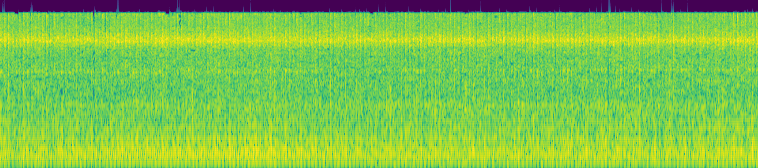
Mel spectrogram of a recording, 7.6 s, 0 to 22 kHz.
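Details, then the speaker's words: 13hp Briggs flathead single on MTD Cub Cadet lawn tractor after carburetor replacement: steady, even, fast beat with no misses or surging; running cleanly. "Wow pretty good man pretty good I'm pretty impressed"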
